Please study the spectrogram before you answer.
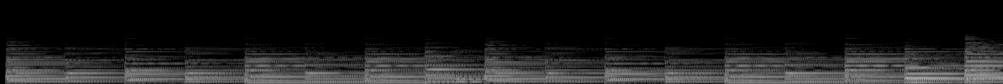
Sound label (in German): Klavier 4 Haende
